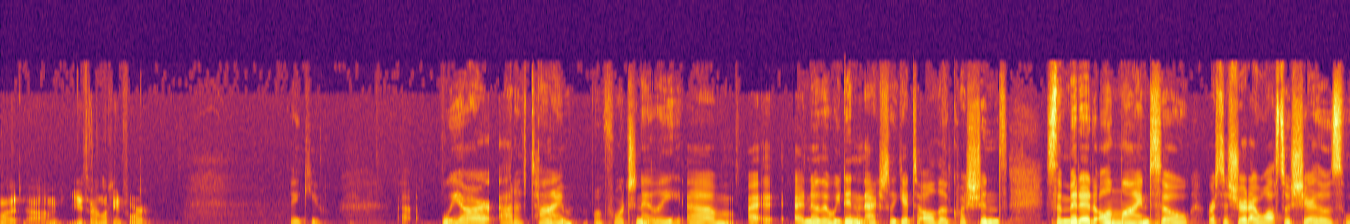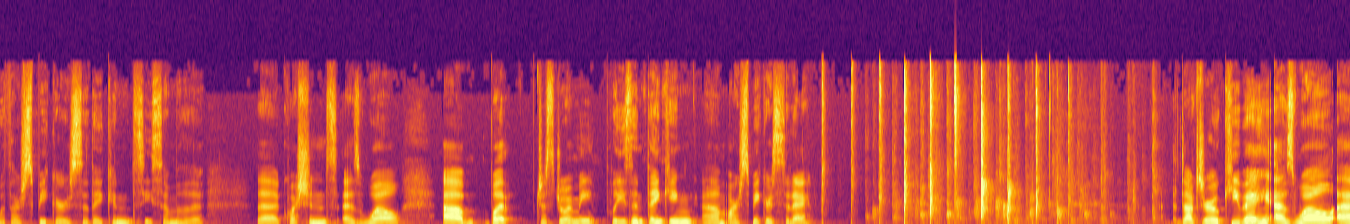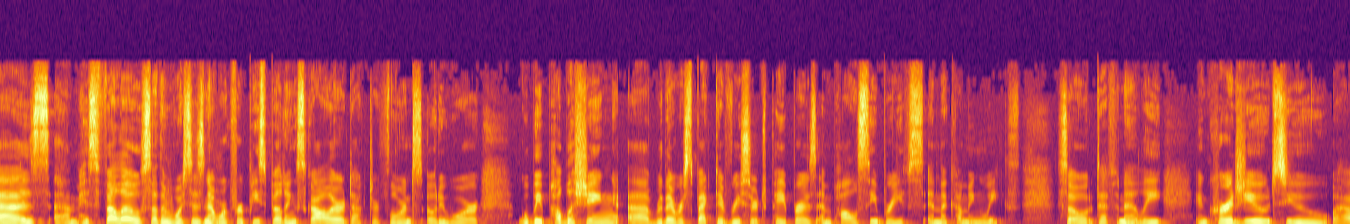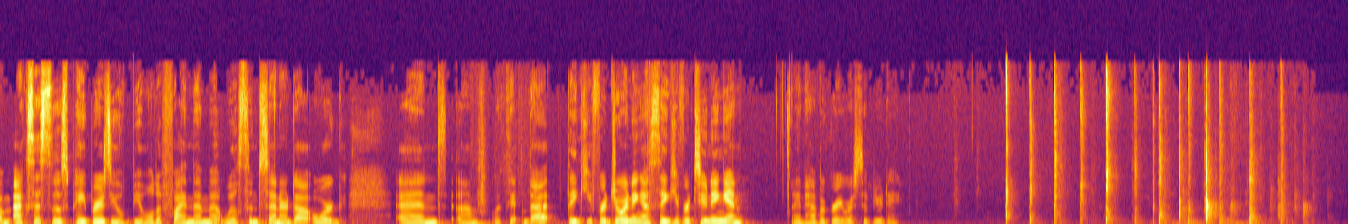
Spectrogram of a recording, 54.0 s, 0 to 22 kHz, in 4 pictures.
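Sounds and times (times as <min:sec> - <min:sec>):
people clapping: 0:21.7 - 0:25.5, 0:50.6 - 0:53.8
people applauding: 0:22.0 - 0:25.3, 0:50.6 - 0:53.7.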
